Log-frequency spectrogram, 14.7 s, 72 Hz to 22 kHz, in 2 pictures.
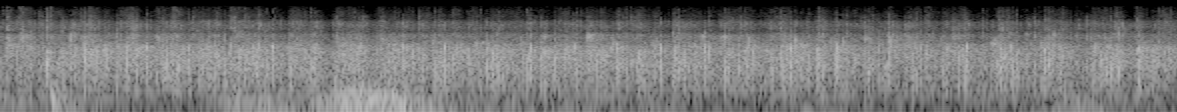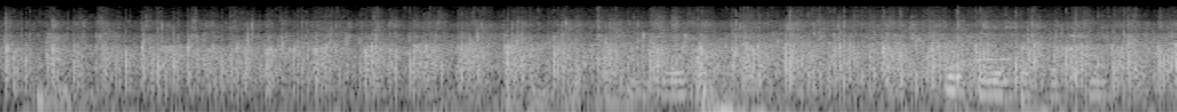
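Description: Sustained audience applause at an award ceremony honoring the 2011 citizen of the year in Sierpc, Poland, with dense even clapping filling the room for the whole stretch and no break.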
